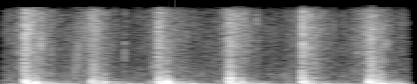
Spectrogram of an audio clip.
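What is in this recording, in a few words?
footsteps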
